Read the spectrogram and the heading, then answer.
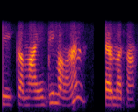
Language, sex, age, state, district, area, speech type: Sindhi, female, 30-45, Madhya Pradesh, Katni, urban, conversation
